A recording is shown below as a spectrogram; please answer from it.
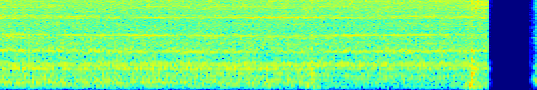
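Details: Steady mechanical whir of a cough assist (mechanical insufflation-exsufflation) machine running, with a brief click before it stops.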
